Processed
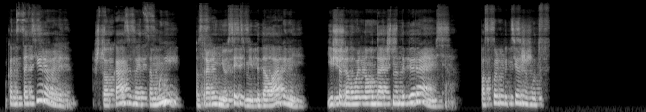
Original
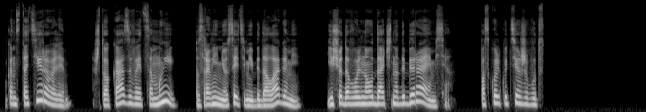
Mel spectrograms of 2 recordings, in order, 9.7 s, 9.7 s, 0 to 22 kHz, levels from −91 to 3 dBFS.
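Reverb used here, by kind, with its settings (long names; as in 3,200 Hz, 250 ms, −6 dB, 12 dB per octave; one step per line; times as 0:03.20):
reverb whose tail is shaped and stops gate 110 ms rising, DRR 2.5 dB
level +3 dB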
